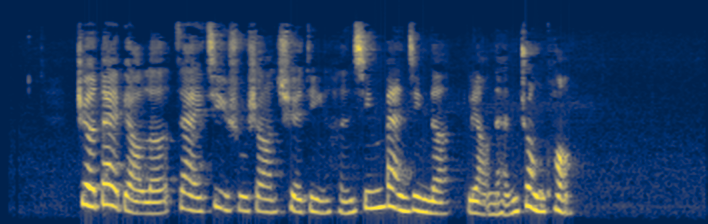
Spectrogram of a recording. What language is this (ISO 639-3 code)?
zho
